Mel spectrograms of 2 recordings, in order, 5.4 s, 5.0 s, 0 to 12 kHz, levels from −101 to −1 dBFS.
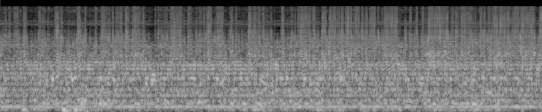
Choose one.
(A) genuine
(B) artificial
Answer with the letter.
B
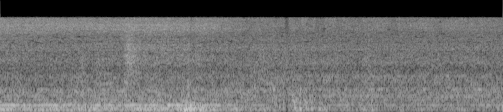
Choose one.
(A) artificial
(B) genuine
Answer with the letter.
A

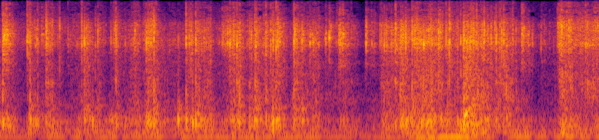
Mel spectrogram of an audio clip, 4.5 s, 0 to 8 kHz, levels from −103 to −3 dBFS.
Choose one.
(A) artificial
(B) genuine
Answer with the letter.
A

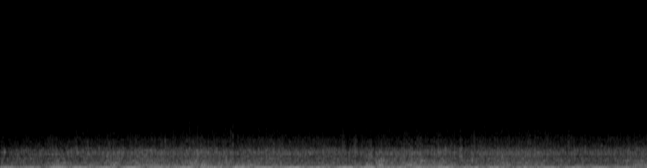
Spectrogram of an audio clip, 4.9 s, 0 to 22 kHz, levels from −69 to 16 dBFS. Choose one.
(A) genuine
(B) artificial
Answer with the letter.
B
